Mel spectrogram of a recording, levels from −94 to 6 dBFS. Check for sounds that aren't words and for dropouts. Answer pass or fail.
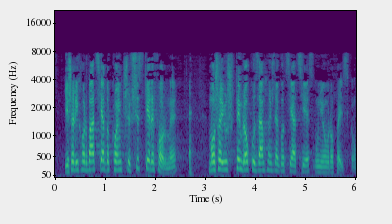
fail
